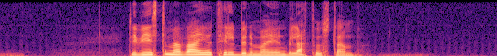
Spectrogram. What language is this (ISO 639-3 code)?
nor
